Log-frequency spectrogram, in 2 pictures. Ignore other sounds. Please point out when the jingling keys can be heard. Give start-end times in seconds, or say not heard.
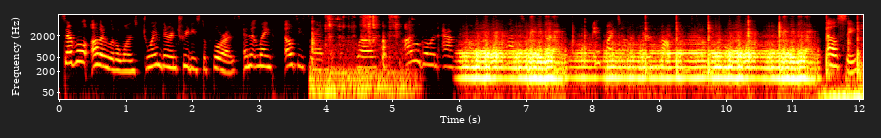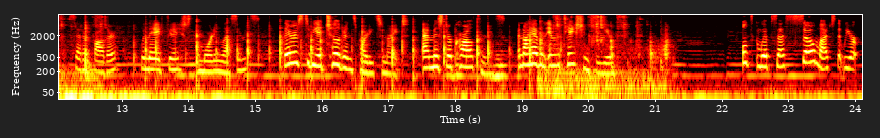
3.7-5.5, 11.8-12.8, 19.2-21.3.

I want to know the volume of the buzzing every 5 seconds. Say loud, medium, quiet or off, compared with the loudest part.
off, loud, loud, quiet, quiet.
